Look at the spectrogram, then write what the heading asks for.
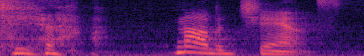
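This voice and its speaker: An actress playing a knowing, reserved young American woman in a video game, wry and understated in a measured delivery. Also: mid-range voice, expressive, a bit bright, breathy edge, full character voice. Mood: wry, amused. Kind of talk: video game cutscene acting.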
